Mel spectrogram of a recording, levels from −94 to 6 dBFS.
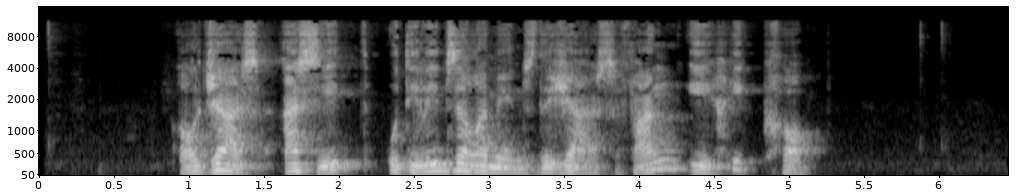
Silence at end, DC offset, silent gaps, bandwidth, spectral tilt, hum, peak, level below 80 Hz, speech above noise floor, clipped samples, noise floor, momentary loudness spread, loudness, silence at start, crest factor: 1.3 s; under 0.1%; none; 11.5 kHz; -4 dB/octave; none; -2 dBFS; -50 dBFS; 52 dB; under 0.1%; -72 dBFS; 11 LU; -20 LUFS; 0.95 s; 20 dB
